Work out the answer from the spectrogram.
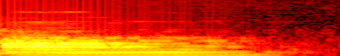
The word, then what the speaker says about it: Om: We'll bring the hands together in prayer at the heart and begin with one chant of Om, the 3 syllables Ah, O, and together.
